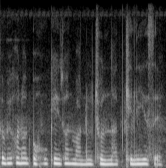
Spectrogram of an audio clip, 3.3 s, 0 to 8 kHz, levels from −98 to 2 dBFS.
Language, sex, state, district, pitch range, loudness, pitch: Assamese, female, Assam, Kamrup Metropolitan, 200-235 Hz, -15 LUFS, 215 Hz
